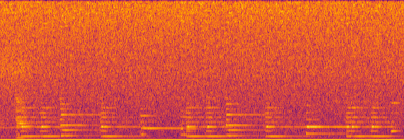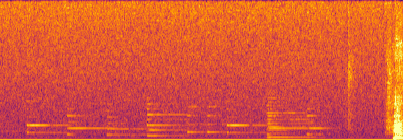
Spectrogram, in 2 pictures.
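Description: Braille music editor's computer playback of a single-line melody, one note at a time in steady short notes that step up and down, stopping shortly before the end. The user hears a couple of goofs, wrong notes, in it.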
